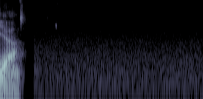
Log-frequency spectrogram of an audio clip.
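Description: A man's voice trails off with a hesitant "uh", then near silence with only a faint hiss.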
